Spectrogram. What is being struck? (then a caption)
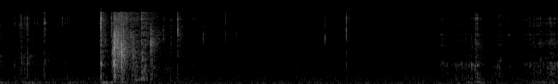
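Solid bar of soap cut with a knife blade. A solid oval white bar of soap, held in the hand, is shaved with a utility knife blade. Crisp, bright scraping and crackling cuts come in short bursts, the loudest and longest near the start, separated by quiet pauses. The sound is soft overall and mostly high-pitched, with almost no low end.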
